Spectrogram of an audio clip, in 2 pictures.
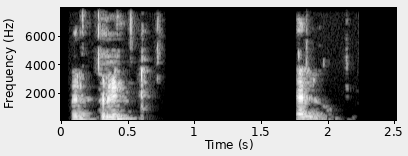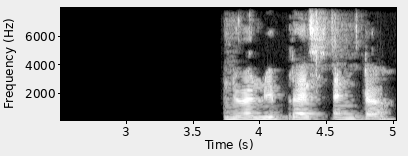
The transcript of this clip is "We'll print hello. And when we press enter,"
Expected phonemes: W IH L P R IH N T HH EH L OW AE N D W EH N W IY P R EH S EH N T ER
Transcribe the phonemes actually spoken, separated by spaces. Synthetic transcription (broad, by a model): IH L P R IH N T HH EH L OW N D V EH N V IY P R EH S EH N T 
